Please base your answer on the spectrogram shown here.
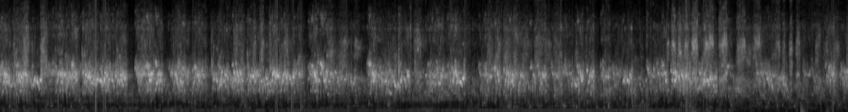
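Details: Budgerigars warble loudly in pulsing bursts of scratchy, high chirps and squawks, while a faint steady low hum runs underneath most of the recording.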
